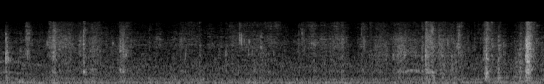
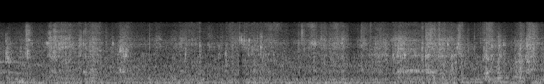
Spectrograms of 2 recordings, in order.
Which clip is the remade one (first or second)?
second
